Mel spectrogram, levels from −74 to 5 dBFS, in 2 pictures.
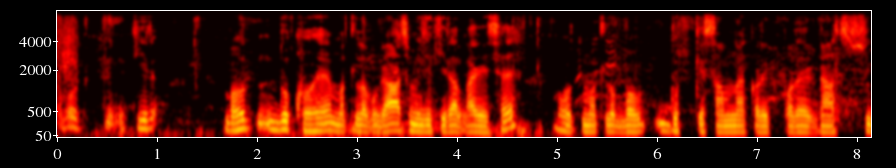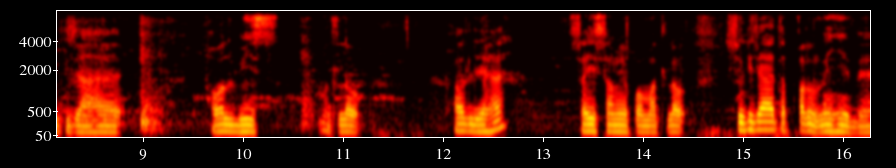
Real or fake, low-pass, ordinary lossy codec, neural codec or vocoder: real; 7.2 kHz; none; none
